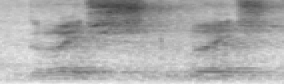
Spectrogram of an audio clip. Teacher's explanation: In Hebrew, in Israeli, you roll it from the back of the tongue, so it's almost a G sound. So it's a Reish from the back.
